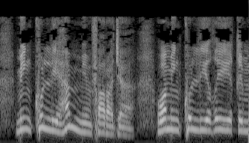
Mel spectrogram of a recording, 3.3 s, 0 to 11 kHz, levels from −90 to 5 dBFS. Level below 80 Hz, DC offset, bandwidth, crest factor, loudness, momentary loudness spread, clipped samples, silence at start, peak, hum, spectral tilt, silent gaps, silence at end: -70 dBFS; under 0.1%; 8 kHz; 20 dB; -26 LUFS; 3 LU; under 0.1%; 0 s; -8 dBFS; none; -3.5 dB/octave; none; 0 s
